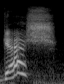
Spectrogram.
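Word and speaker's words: geas: It's pronounced Gesh. Today I learned.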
